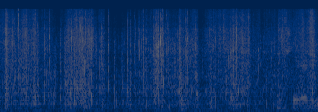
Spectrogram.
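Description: Paper bags are crumpled up by hand for gift basket filler, giving continuous close crinkling and crunching for the whole stretch.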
